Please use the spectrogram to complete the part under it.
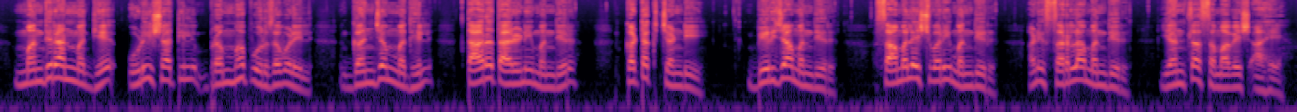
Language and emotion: Marathi, neutral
